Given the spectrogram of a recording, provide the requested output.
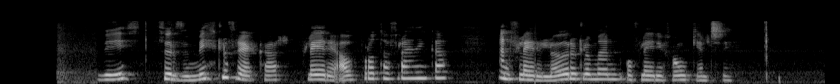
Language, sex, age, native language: Icelandic, female, 20-29, Icelandic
